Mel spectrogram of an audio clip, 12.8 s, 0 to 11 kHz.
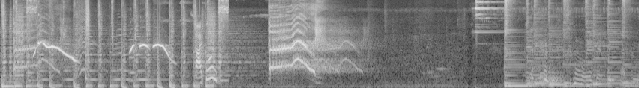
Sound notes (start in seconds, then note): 0.7 Whistles; 10.6 Students chattering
